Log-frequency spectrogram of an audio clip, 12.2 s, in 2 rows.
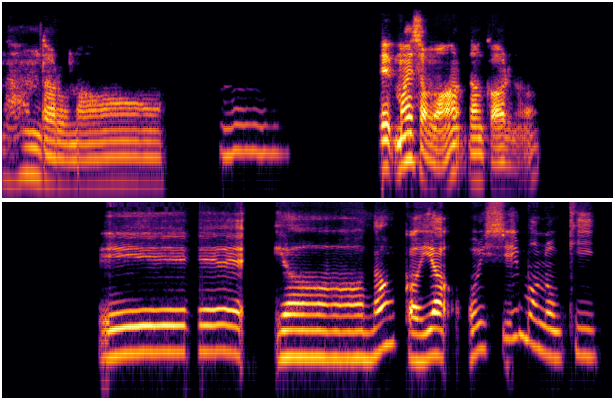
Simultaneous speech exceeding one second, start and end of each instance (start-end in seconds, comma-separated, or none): none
